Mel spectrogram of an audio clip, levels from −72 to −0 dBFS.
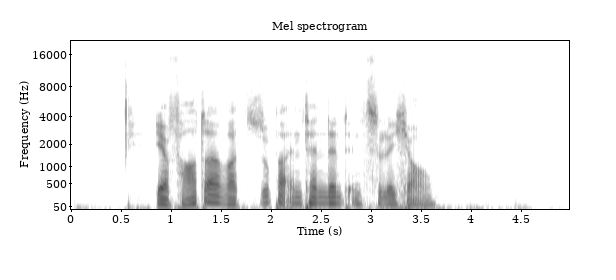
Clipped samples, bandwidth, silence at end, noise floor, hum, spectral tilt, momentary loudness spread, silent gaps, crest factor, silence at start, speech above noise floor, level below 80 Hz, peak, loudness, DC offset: under 0.1%; 16 kHz; 1.35 s; -70 dBFS; none; -6 dB/octave; 12 LU; none; 20 dB; 0.55 s; 35 dB; -56 dBFS; -18 dBFS; -36 LUFS; under 0.1%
